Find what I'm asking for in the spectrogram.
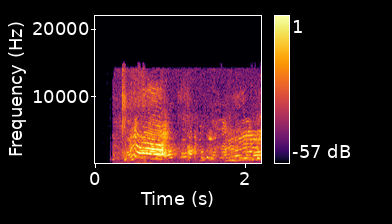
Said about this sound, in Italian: Nel piccolo parco giochi ai piedi della collina i bimbi sono scatenati, saltano, si rincorrono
